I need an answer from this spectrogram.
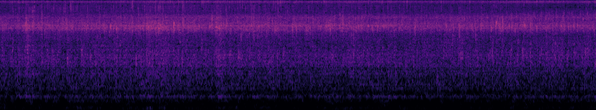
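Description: Mutton karahi sizzling in oil in a wok on a high flame, its tomato and yogurt liquid cooked off: a steady, even hiss.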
